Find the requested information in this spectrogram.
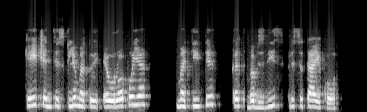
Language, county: Lithuanian, Marijampolė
